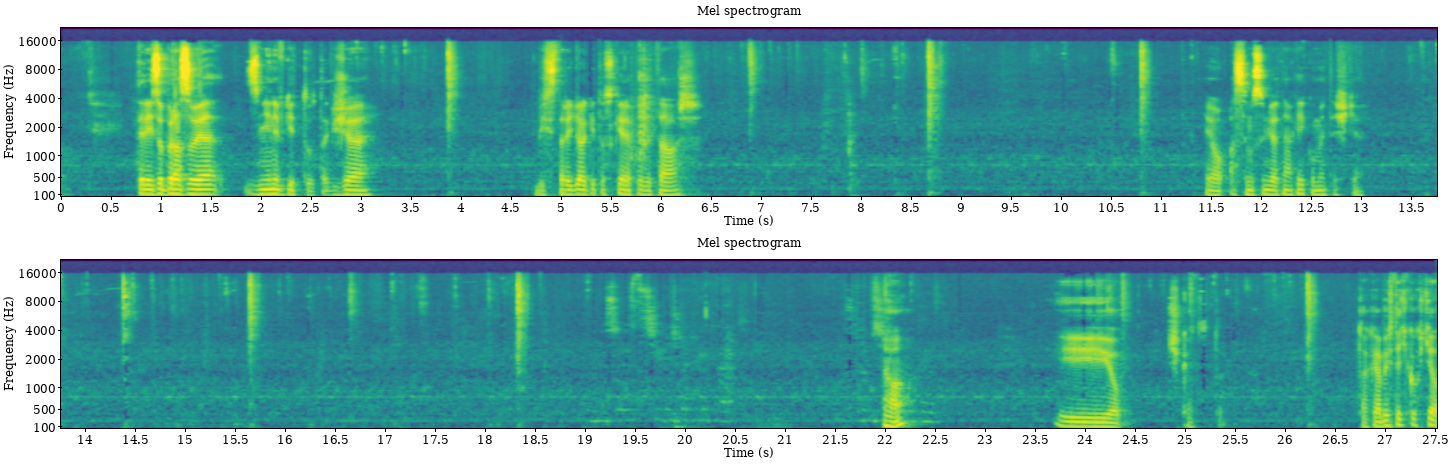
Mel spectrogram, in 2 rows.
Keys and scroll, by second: 0.0-0.8 typing, 2.2 ctrl+n, 2.2-4.2 typing, 6.4-19.2 typing, 19.2 super+Tab, 24.0-26.6 typing.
